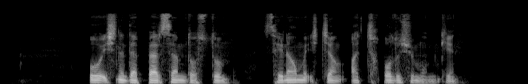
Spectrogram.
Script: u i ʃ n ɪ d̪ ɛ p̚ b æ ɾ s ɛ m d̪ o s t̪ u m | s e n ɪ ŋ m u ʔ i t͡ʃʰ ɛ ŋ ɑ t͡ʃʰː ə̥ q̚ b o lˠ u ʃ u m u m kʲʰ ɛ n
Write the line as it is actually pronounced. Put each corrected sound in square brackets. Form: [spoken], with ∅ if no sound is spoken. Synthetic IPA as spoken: u i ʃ n ɪ d̪ ɛ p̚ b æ ɾ s ɛ m d̪ o s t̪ u m | s e n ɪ ŋ m u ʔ i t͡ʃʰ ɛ ŋ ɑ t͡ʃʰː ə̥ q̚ b o lˠ u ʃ u m u m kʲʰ [i] n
